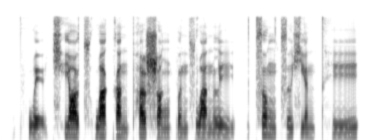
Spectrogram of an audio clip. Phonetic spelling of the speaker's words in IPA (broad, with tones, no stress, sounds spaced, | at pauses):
pʰ w ḛ˨˩ ɪ̯ t͡ɕʰ j ɑ˥˧ ʊ̯ t͡sʰ w ä˥˧ k a˥˩ n pʰ ä˥ ʂ ɑ˥ ŋ p ə˥˩ n s w a˥ n l i˥˩ | t͡s ɤ˥˩ ŋ t͡s ɹ̩˩ ɕ j ɛ˩ n t̪ʰ i˧˥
